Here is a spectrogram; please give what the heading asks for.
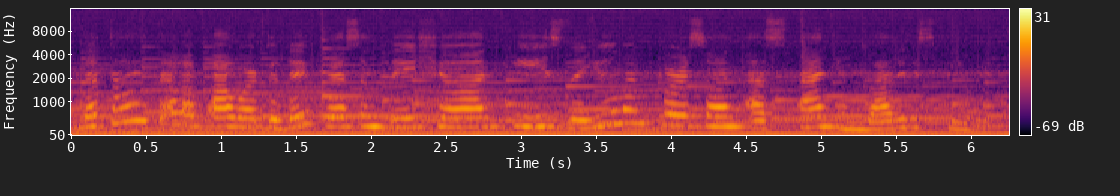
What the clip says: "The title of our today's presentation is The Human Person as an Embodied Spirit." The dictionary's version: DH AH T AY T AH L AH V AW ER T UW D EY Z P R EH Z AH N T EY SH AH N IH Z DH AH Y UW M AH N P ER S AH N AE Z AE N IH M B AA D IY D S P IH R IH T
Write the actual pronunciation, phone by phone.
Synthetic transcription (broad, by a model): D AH T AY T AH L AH P AW ER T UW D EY P R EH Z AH N T EY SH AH N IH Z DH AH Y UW M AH N P ER S AH N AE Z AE N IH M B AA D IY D S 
